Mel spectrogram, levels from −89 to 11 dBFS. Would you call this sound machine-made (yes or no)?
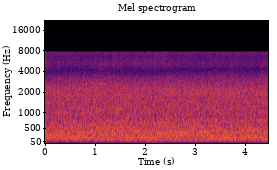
no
